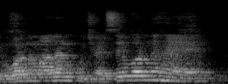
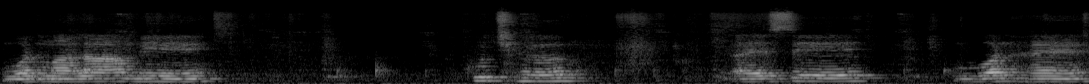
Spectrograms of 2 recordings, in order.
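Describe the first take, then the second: First: Said in the usual way. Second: Very slow, stretched words with long pauses; slow dictation. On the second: Shown as a demonstration. Teacher dictating a definition for notes, slow dictation. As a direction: dictate phrase by phrase, drawing out each word. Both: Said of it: "ऐसे लिखिए".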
